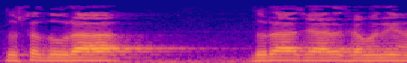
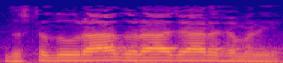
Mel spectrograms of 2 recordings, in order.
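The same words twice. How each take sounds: First: There is a pause after dura. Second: It is said in one breath, without pausing.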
